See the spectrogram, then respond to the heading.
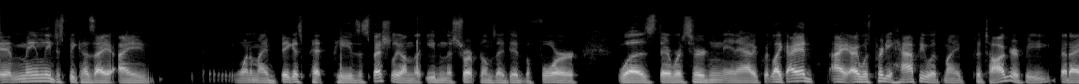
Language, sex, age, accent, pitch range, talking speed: English, male, 30-49, American, 90-110 Hz, 215 wpm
